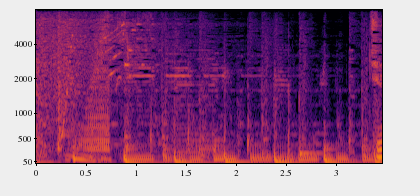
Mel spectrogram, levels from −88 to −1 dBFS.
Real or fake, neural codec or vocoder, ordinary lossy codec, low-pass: real; none; none; none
